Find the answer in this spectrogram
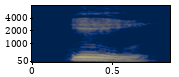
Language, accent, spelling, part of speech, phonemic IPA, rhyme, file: English, Australia, yee, pronoun / interjection, /jiː/, -iː, En-au-yee.ogg
- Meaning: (pronoun) 1. You (the people being addressed); alternative spelling of ye 2. Obsolete form of ye; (interjection) yes, yeah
